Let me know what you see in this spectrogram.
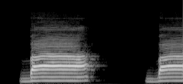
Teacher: দেখেন, এই যে দুই ঠোঁট, প্লিজ প্লিজ প্লিজ, দুই ঠোঁটের ভিজা অংশ থেকে অক্ষরটা উচ্চারণ হবে।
